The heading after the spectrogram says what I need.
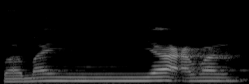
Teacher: Nun sakinah mudghamah fi ya'il maftuhah bi gunnah harokatain.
